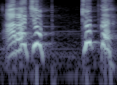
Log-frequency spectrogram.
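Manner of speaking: high, loud shushing; mother-in-law sharply silencing her daughter; sharp hush. Acted.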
